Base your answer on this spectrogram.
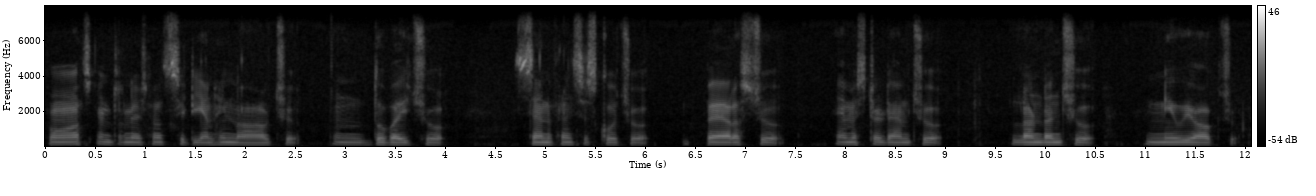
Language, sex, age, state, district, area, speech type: Kashmiri, male, 30-45, Jammu and Kashmir, Kulgam, rural, spontaneous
